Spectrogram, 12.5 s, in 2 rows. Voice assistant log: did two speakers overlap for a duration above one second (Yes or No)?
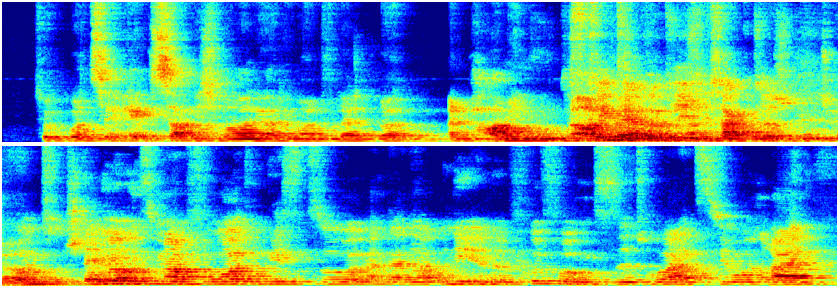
Yes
